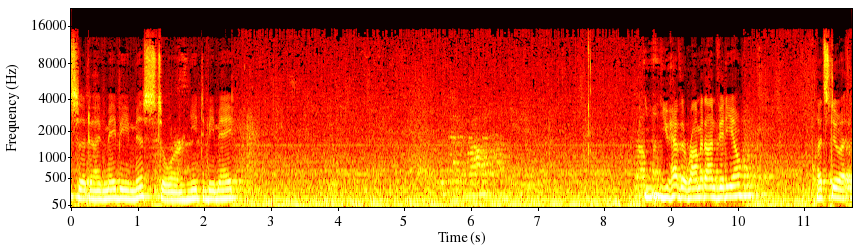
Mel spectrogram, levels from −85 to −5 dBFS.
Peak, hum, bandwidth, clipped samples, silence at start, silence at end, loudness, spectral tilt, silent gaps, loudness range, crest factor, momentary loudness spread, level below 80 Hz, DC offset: 0 dBFS; none; 15.5 kHz; under 0.1%; 0 s; 0 s; -13 LUFS; -6 dB/octave; none; 8 LU; 12 dB; 11 LU; -24 dBFS; under 0.1%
